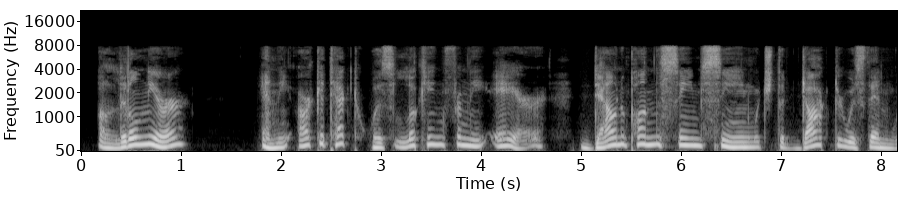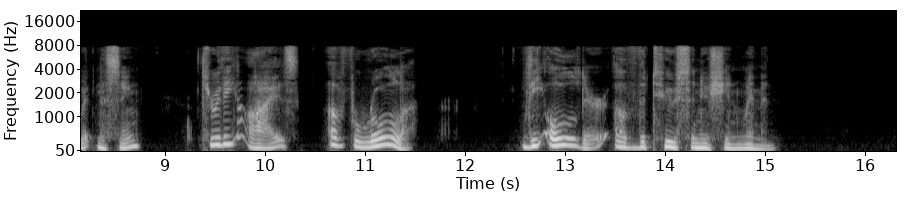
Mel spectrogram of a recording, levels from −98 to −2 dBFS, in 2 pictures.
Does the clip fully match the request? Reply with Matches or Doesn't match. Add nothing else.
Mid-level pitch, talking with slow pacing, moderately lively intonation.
Doesn't match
